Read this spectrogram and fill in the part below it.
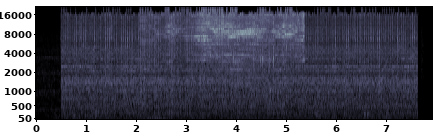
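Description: Vintage butcher knife blades are pressed against a belt grinder running conditioning belts, a steady abrasive whir with a harsher rasping stretch in the middle as the steel is smoothed, starting and stopping abruptly.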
